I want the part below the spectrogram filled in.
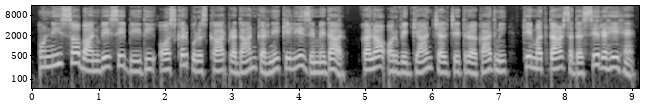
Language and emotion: Hindi, neutral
